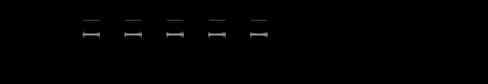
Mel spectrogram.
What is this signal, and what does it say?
Beep code, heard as a piezo beeper, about 4050 Hz. 5 short. In AMI BIOS tables: processor failure; in Dell tables: CMOS battery failure.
